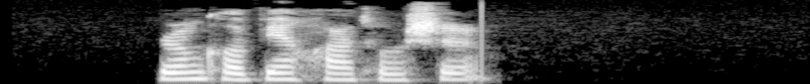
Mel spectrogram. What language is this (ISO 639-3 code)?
zho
